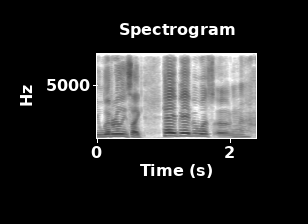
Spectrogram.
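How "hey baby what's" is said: mumbled, slow and halting. Retelling a failed first approach to a girl: imitating someone mumbling. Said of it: "he just mumbles it into the ground".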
